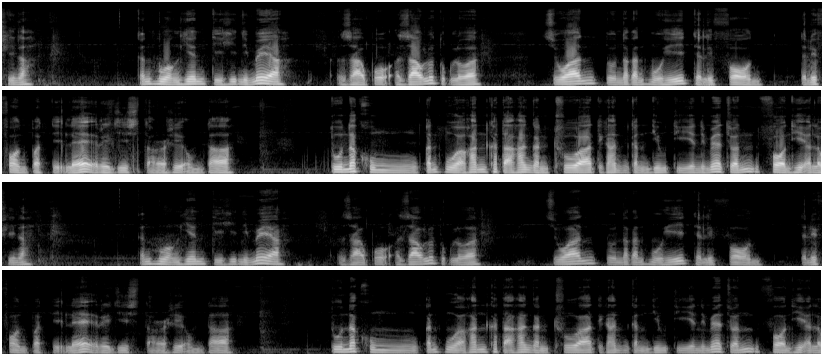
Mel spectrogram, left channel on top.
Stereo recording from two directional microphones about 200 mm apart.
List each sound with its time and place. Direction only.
0.0 s speech: 30° left (ahead or behind)
1.3 s speech: 30° left (ahead or behind)
11.4 s speech: 15° left (ahead or behind)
